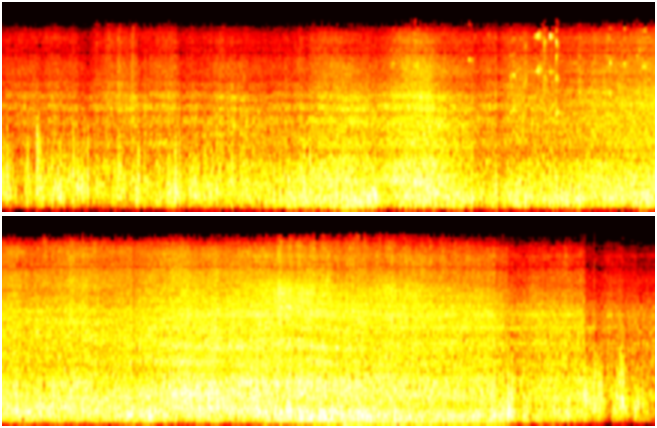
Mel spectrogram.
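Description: Freight wagons rolling past close by, their steel wheels rumbling and clattering over the rails. It grows loudest near the end, then drops away suddenly once the last wagon has passed.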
